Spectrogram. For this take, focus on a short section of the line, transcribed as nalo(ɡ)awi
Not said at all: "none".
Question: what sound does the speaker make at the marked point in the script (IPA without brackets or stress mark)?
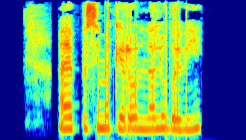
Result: b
